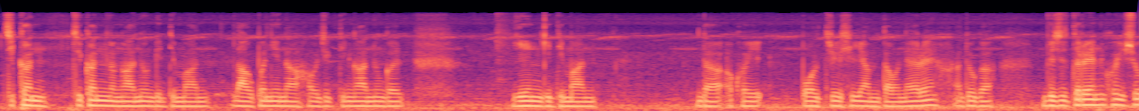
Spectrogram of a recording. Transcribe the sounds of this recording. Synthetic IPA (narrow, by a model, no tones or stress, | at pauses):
t͡ʃikɐn | t͡ʃikɐnɡɐŋanuɡidiman | lak̚bɐninɐhawzik̚tiŋanuɡɐ | jenɡidiman | dɐɐ̰kʰojpoltɾisijamtawnajɾeɐduɡɐ | bʱizitɐɾenkʰojsu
